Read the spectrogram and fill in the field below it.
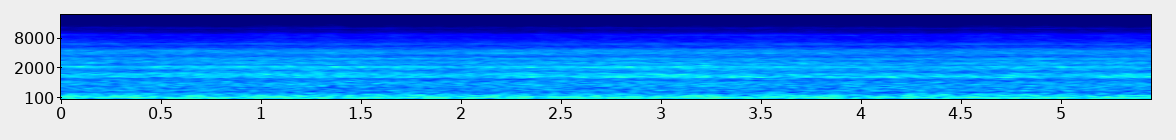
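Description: Steady droning airplane engines from Microsoft Flight Simulator 2, a continuous broadband roar with a low propeller-like hum, constant in loudness and heard alone throughout.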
